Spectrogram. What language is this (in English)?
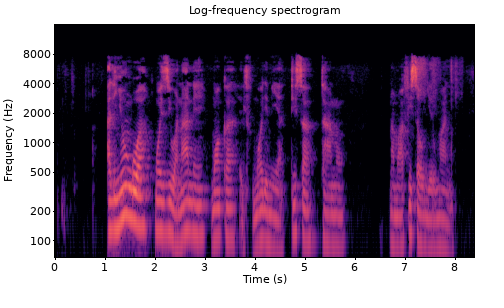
Swahili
